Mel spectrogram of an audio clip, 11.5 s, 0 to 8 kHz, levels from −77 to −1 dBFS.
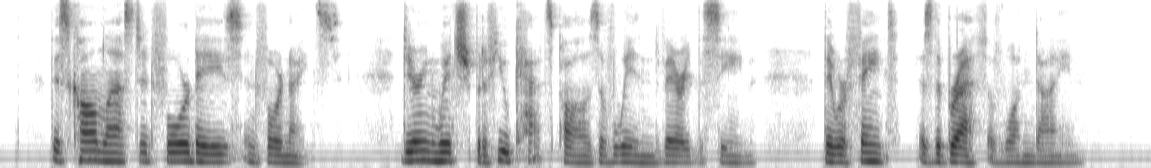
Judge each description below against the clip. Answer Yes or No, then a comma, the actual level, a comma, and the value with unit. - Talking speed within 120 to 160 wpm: Yes, average, 150 wpm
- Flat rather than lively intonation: No, average, 4.3 semitones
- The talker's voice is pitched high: No, low, 130 Hz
